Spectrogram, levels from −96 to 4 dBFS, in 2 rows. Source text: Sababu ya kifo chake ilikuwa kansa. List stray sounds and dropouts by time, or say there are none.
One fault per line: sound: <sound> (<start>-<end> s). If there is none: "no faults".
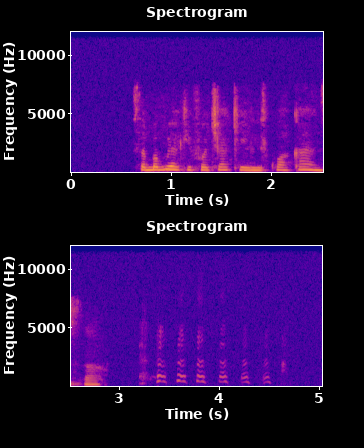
sound: laugh (3.2-4.5 s)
